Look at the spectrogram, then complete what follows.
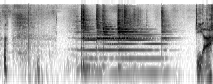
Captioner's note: laughter; muffled sounds of bells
